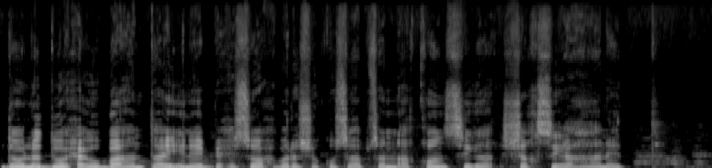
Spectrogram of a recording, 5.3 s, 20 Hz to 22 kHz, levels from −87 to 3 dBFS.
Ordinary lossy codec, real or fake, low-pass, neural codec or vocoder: none; fake; none; vocoder, 44.1 kHz, 128 mel bands every 256 samples, BigVGAN v2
